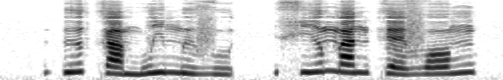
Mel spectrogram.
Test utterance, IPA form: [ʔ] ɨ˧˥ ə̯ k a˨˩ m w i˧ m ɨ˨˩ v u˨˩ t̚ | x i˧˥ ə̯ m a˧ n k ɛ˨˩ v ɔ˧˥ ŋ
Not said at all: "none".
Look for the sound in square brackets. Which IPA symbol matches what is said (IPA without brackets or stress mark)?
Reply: ʔ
